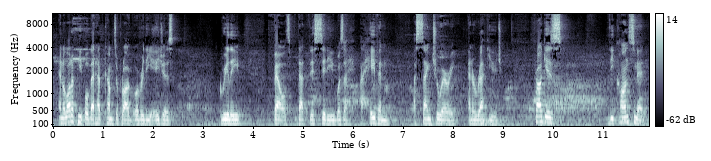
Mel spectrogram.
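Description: Wordy, expressive man talking shop. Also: mid-range voice. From Canada. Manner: expressive, wordy, plays with his voice. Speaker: guest, journalist and podcaster. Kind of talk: casual interview talk.

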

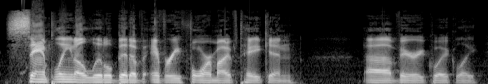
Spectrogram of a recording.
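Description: Deep-voiced joking podcast host. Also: male voice, flat delivery, moderate pace, pushed and bright, clean tone, no echo. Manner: rambling, joking, many fillers. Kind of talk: casual chat.

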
